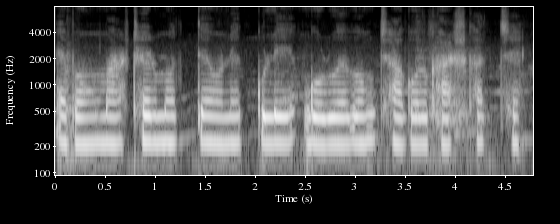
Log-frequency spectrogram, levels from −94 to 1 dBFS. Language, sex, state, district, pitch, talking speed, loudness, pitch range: Bengali, female, Tripura, Unakoti, 220 Hz, 115 wpm, -16 LUFS, 215-220 Hz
